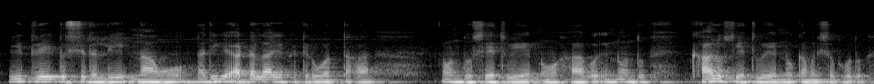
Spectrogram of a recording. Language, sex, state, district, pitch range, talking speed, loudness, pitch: Kannada, male, Karnataka, Shimoga, 100-115 Hz, 90 wpm, -15 LUFS, 105 Hz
